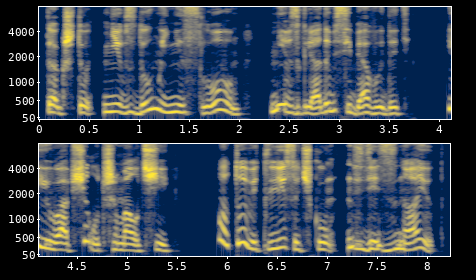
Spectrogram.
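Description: A woman voicing a grumpy, suspicious old woman tavern keeper who talks in a gruff, scolding way. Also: medium pitch, expressive, unhurried, darkish tone, dry recording, clean studio sound. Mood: stern.

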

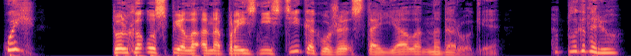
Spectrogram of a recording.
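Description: Lively, expressive male audiobook narrator. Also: mid-range voice, normal speed, dry recording, studio quality. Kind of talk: scripted narration.

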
